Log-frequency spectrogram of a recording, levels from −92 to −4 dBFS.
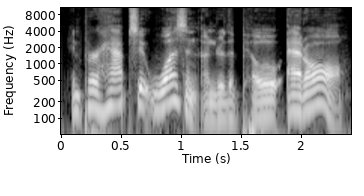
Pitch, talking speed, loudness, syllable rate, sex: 130 Hz, 225 wpm, -17 LUFS, 5.4 syllables/s, male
